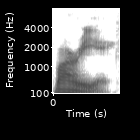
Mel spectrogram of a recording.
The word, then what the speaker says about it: Marie: bad the big bad it's spelled Marie yep yes but they say Maria so that a lot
